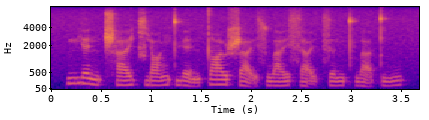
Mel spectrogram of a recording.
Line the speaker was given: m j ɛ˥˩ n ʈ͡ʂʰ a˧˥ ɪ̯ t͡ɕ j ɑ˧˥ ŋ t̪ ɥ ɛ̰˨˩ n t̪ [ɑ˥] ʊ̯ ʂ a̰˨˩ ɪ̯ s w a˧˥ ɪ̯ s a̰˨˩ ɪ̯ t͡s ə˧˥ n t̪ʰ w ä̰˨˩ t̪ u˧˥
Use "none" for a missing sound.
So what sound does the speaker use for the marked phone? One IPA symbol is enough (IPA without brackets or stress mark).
ɑ˥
